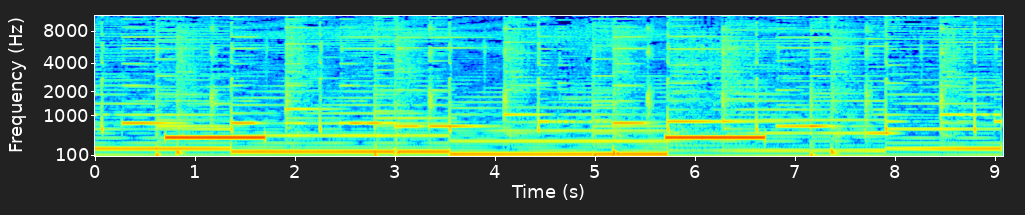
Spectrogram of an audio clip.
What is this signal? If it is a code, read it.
Ringback tone (Europe, 425 Hz), with noise.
